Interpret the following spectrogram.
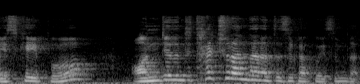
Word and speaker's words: Escape: 키보드 제일 왼쪽 위에 ESC, 키보드 제일 왼쪽 위에 Escape라고 읽어요. Escape.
